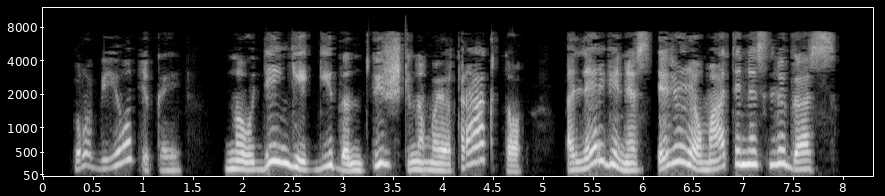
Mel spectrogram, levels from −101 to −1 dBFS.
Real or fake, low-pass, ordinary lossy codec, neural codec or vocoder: fake; 7.2 kHz; AAC, 32 kbps; codec, 16 kHz, 4 kbps, FreqCodec, larger model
